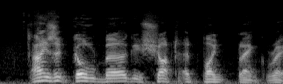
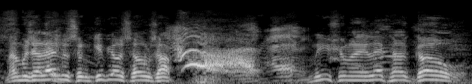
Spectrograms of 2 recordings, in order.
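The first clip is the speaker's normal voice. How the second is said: calling out; 9 semitones higher than usual. Acted. Police calling out at gunfire.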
